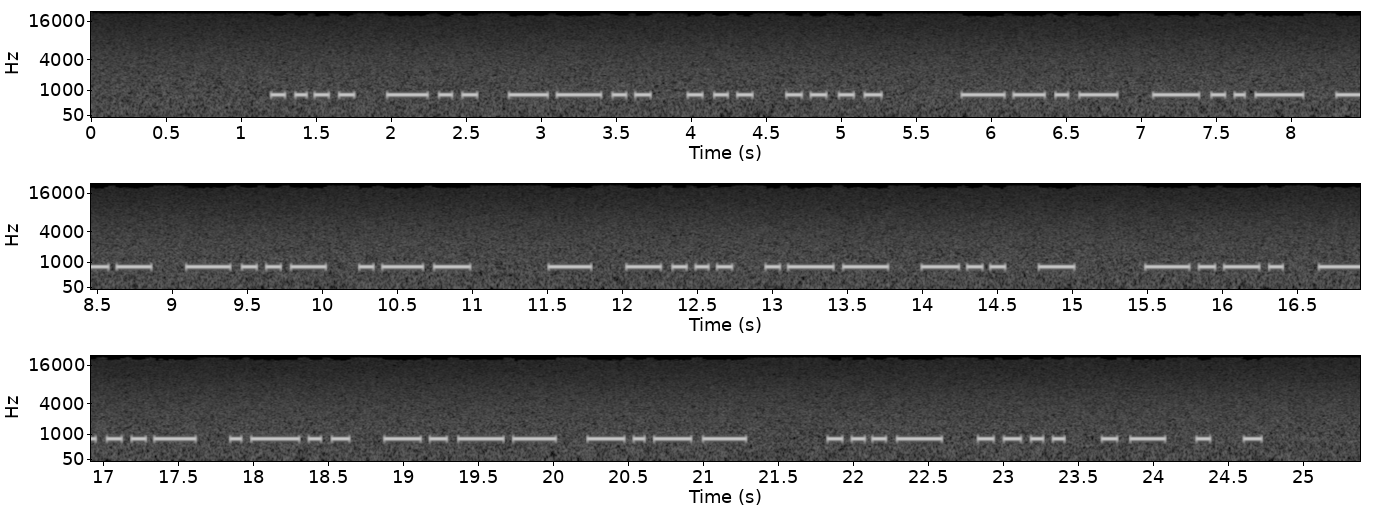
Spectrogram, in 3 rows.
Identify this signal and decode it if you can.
Morse code, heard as a keyed tone, hand-sent with a straight key, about 15 wpm, 770 Hz. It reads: HDZSH QXMXW TBWDT CXLYY VHAEE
